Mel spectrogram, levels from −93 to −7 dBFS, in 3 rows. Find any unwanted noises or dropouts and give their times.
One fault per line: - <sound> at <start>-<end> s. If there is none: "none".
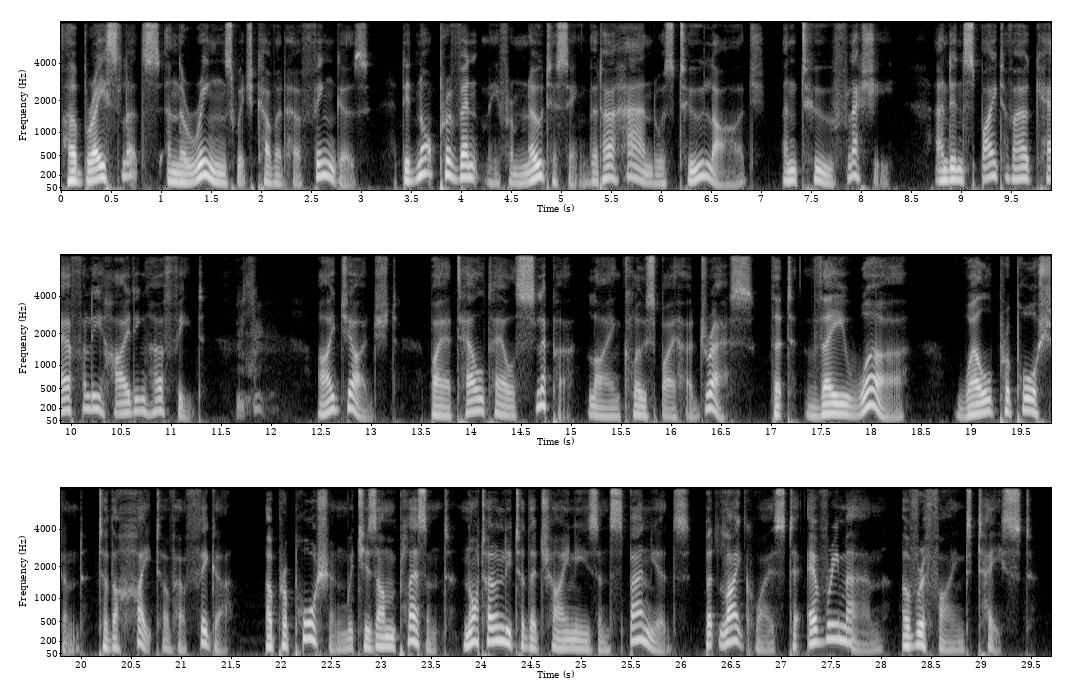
- sneeze at 11.6-12.1 s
